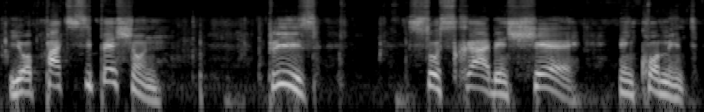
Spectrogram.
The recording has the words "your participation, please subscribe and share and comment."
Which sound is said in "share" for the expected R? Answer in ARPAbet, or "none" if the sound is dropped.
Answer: R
